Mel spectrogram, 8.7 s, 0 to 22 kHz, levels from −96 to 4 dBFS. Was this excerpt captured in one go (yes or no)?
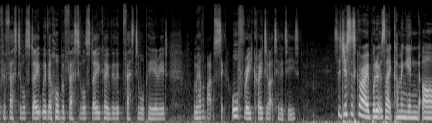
no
